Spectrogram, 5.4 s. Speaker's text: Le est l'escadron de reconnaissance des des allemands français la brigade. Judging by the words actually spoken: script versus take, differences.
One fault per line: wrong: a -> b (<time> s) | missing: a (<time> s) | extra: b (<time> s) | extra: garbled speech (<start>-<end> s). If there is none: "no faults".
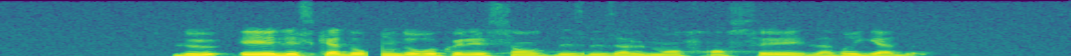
no faults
